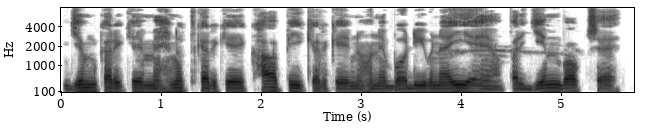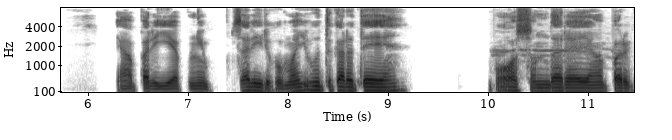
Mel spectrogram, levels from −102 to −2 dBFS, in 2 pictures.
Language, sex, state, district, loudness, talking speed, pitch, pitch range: Hindi, male, Uttar Pradesh, Etah, -17 LUFS, 155 wpm, 105 Hz, 95-110 Hz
